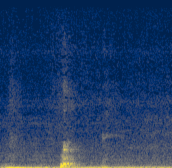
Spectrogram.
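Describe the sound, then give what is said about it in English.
A single short dog bark, faint, over a low steady background rumble. “here he go barking”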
